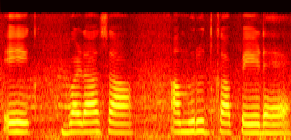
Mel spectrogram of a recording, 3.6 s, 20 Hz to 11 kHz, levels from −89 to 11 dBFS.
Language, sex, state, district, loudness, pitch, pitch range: Hindi, female, Haryana, Jhajjar, -13 LUFS, 220 Hz, 210-225 Hz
